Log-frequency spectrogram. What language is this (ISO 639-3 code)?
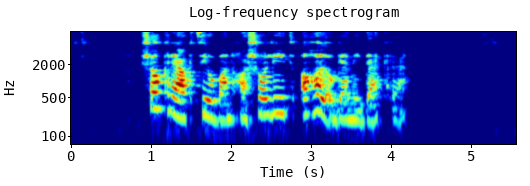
hun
